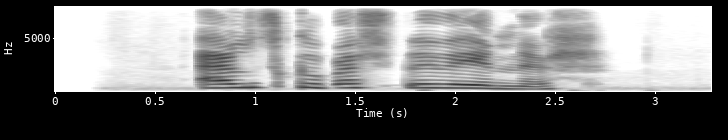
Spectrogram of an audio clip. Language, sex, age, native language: Icelandic, female, 6, Icelandic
